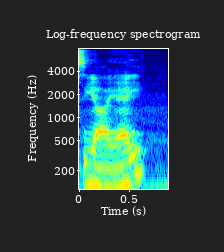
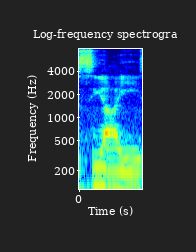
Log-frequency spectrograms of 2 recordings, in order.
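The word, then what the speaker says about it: CIÉ: out actually the E, because it's got a little apostrophe above it, um, it's pronounced A. So, the railway company should be pronounced CIA, but obviously doing a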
